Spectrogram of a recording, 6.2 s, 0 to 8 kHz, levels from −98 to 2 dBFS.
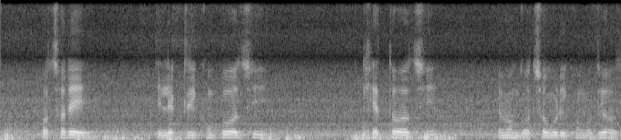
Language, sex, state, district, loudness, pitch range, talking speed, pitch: Odia, male, Odisha, Malkangiri, -18 LUFS, 145-165 Hz, 115 wpm, 155 Hz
